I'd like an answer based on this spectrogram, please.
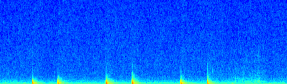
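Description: A series of low, hollow finger taps on the front of the chest, each with a brief ringing decay: normal resonant lung percussion note.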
